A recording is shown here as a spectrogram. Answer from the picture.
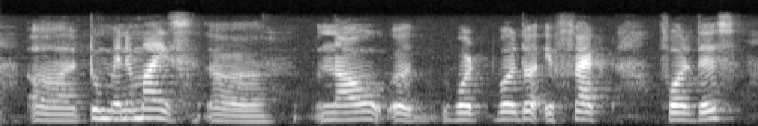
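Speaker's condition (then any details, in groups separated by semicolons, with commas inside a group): No condition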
